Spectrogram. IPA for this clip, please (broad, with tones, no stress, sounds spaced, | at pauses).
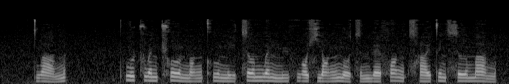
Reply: t̪ w a˨˩˦ n | pʰ u˥ ʈ͡ʂ w ə˥˧ n ʈ͡ʂʰ o˥˩ ʊ̯ n̪ ɑ˧˥ ŋ kʰ u˥˩ n̪ i˨˩ t͡s ɤ˥ n̪ w ə˥˩ n m y˧˥ f w ɔ˧˥ ɕ j ɑ˧˥ ŋ n̪ o˨˩ ʊ̯ t͡s ɹ̩˦ n̪ ɥ ɛ˧˥ f ɑ˥˩ ŋ t͡sʰ a˧˥ ɪ̯ t̪ i˧ n s ɹ̩˥ m a˥˩ n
